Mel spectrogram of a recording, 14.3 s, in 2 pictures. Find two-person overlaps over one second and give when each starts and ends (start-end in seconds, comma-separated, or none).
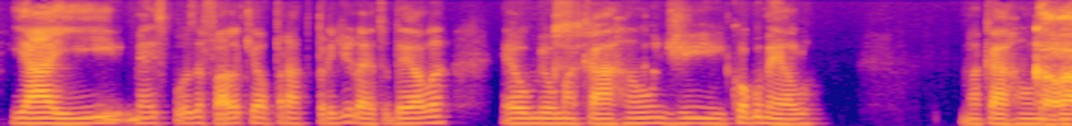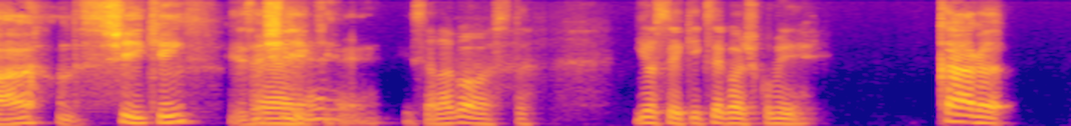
none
